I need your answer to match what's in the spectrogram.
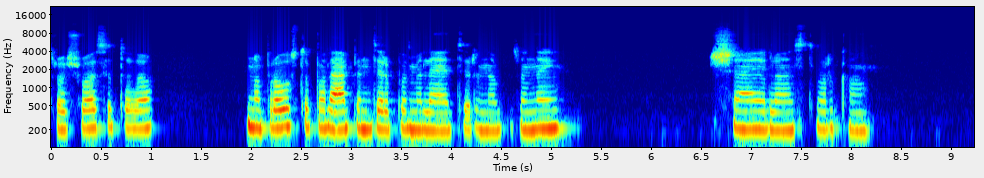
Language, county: Lithuanian, Vilnius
